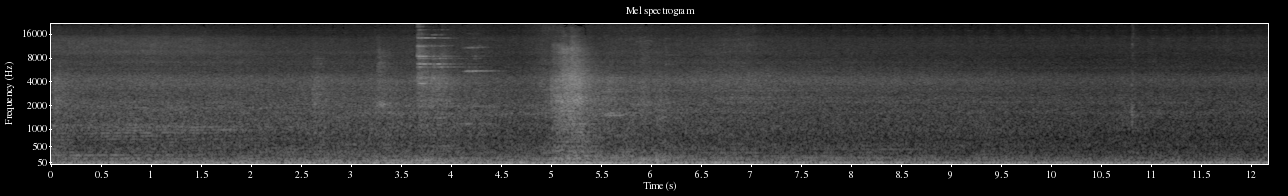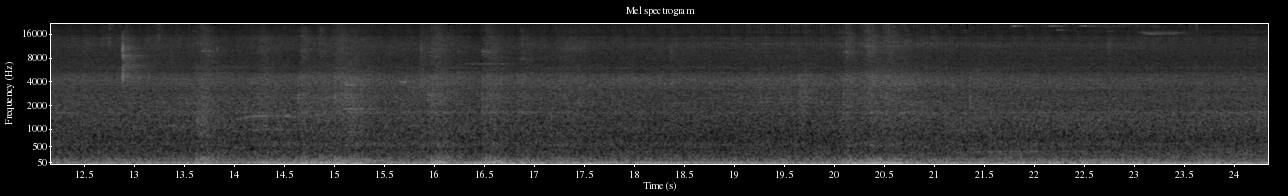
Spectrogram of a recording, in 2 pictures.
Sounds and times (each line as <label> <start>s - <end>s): Traffic noise 0.0s - 24.3s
